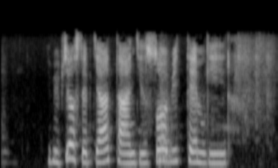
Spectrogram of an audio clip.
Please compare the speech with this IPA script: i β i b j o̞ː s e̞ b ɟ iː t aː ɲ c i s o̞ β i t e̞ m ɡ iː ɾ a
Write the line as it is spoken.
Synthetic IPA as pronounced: i β i b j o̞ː s e̞ b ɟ aː t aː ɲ ɟ i z o̞ β i t e̞ m ɡ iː ɾ a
